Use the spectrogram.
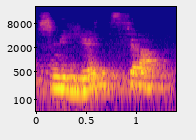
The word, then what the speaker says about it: сміється: і на їх правопис бо пишемо сміється а говоримо правильно сміється грається вчиться далі який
